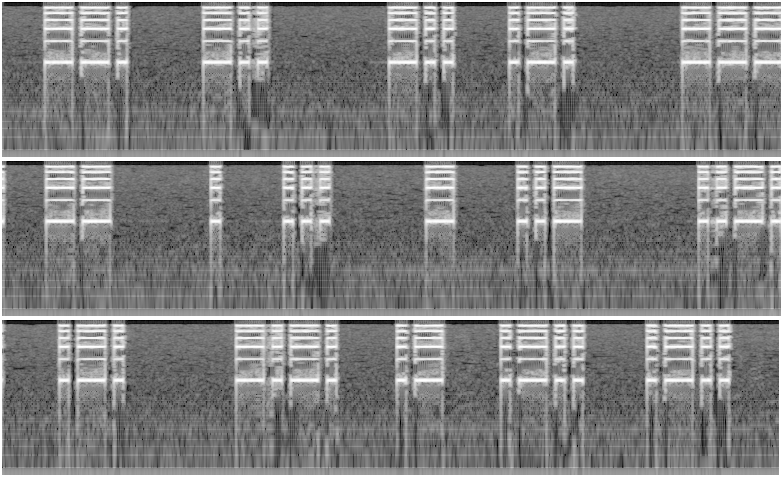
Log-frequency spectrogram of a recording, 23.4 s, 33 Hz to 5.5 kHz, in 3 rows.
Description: Morse code, heard as a keyed tone, about 13 wpm, spaced as for 9 wpm, 750 Hz. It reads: GD DR OM ES TU FR CALL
